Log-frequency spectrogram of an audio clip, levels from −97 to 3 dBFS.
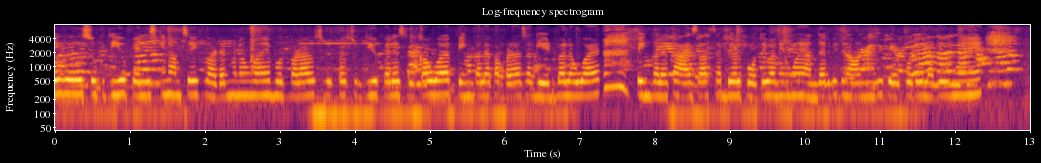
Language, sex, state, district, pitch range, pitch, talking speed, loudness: Hindi, female, Bihar, Jahanabad, 235-250 Hz, 245 Hz, 205 wpm, -15 LUFS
